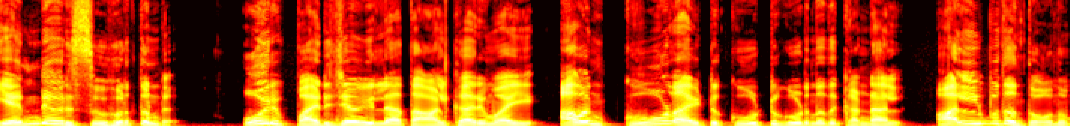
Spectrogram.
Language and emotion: Malayalam, surprised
